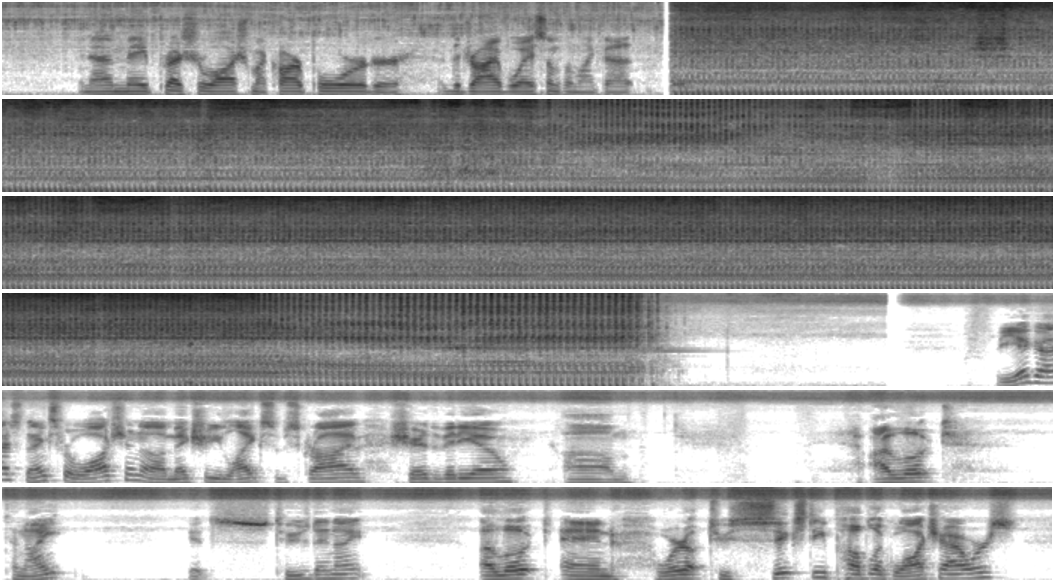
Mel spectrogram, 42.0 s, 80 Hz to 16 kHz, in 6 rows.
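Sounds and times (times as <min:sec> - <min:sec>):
pressure washer engine running: 0:00.0 - 0:25.7.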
